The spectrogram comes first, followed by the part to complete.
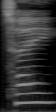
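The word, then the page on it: cui: tone 2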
